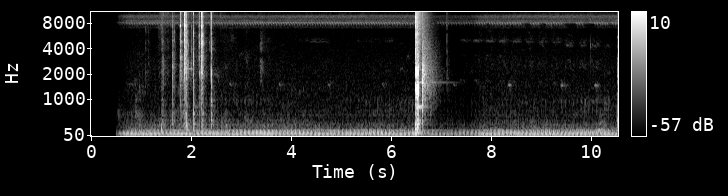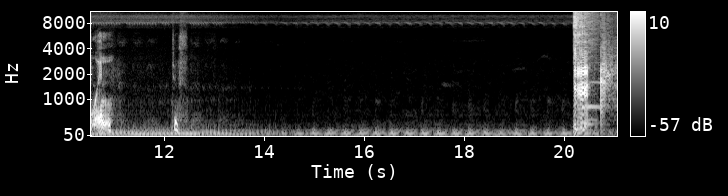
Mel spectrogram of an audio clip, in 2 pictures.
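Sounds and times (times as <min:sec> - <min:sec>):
low pulsing hum: 0:00.6 - 0:21.0
quick sharp clicks: 0:01.4 - 0:02.5
air rifle shot: 0:06.5 - 0:07.0, 0:20.2 - 0:21.0
thin high whine: 0:20.2 - 0:21.0.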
